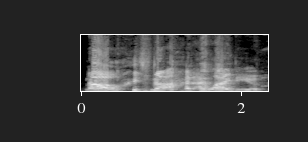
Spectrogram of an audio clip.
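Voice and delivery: high, loud laughing tease; gotcha, said with a laugh; teasing dad. Retold or imitated. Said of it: "He goes".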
